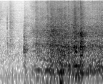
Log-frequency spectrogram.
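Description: Skateboard wheels rolling on a concrete floor, a steady rolling noise that starts about half a second in.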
